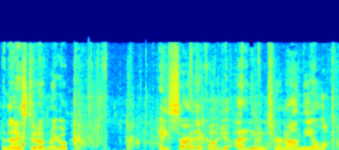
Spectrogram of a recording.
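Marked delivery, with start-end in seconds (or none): 2.0-4.1 high-pitched placating voice; acted apology. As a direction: play an innocent, puzzled apology.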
